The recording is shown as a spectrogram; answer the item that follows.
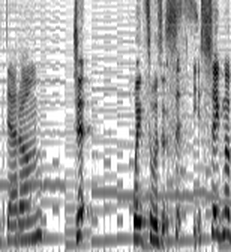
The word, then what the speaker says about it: Dedham: Framingham, and then you would think it's Deadham, it's Dedham.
